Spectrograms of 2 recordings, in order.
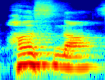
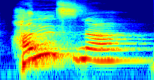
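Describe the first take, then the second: First: हंसना with a nasal vowel, hã-sna; right form, chandrabindu. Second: हंसना with a full nasal n, hans-na; wrong form, anusvar. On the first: Teacher gives हंसना with a nasal vowel. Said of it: "इसमें चंद्र बिंदु आता है". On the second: Teacher reads the wrong हंसना with a hard n, slowly. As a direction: say हंसना with a clear n before s. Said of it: "हंसना गलत है". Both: Shown as a demonstration.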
